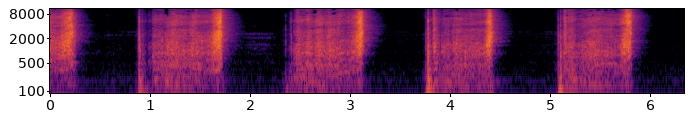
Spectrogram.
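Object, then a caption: Thin cardboard sheet. A thin brown cardboard sheet held close to the ear is scratched with fingernails in five separate strokes. Each stroke is a dry, broadband scratching rasp that grows brighter toward its end before cutting off into near silence.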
